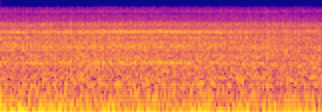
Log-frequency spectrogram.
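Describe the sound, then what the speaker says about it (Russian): Car engine idling with the hood open at a car market in Konibodom, a steady low hum with an even hiss, close and constant, no talk. "Можно ставить звук этого мотора себе в качестве колыбельной и спать под нее, потому что прям шипит он, а не кряхтит"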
